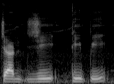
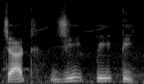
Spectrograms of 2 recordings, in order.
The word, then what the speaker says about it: ChatGPT: I was pronouncing that chart GPT wrong uh yesterday. Uh I was telling uh chart GTP. It is not chart GTP. It is chart GPT.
